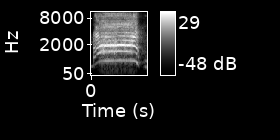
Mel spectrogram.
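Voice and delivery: short, high, loud scream; startled scream. Acted. Player sees bird coming toward him, startled scream. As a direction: yelp loudly in fright.

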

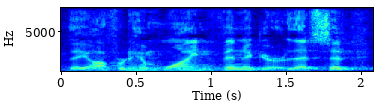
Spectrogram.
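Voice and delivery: ordinary talk

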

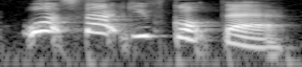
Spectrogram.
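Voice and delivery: high, loud curious owlet; baby owl. Acted. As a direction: ask like an eager little bird. Plop the owl speaks.

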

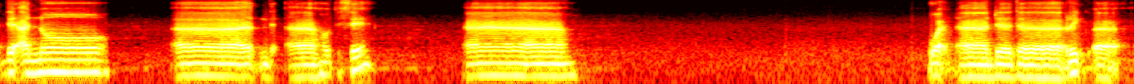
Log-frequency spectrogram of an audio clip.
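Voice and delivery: hesitant, searching for the word; groping for the right word; fumbling for words. Real, not acted. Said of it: "I forgot, I forgot the word".

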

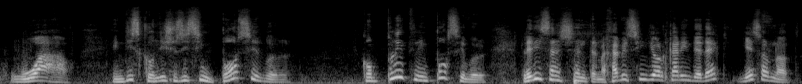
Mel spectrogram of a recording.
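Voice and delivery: normal talking voice

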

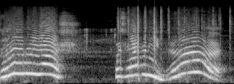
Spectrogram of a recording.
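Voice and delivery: panicked high yelp; startled scream. Real, not acted. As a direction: shriek in sudden fright. Startled by two blue ones.

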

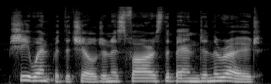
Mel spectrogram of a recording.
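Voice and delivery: usual speaking voice

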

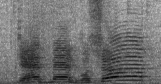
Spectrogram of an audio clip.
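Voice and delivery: ordinary talk

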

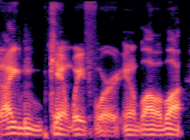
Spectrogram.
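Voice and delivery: ordinary talk, nothing marked

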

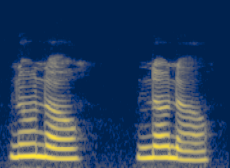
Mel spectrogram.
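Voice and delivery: sharp, loud alarmed no. Real, not acted. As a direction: cry out in alarm. Gasp at danger.

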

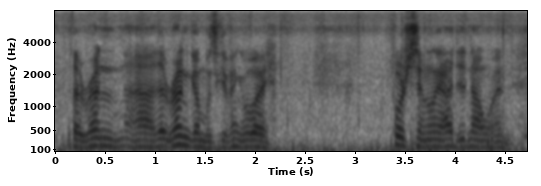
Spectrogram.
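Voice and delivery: loud, slightly breathless while running. Real, not acted. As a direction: talk over your stride. Talking while doing speed work.

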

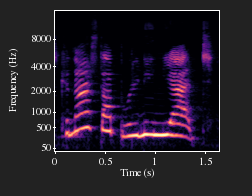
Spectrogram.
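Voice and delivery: usual speaking voice

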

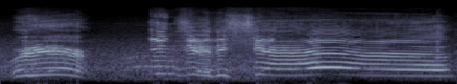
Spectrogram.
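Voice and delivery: high, loud, slowed showman announcement; big stagey welcome to the audience; hyped show intro. Acted. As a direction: announce the show like a carnival barker. Opening announcement to camera.

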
